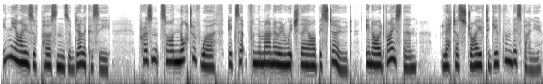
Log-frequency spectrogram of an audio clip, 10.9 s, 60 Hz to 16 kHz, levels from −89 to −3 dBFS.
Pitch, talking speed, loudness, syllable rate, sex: 230 Hz, 180 wpm, -17 LUFS, 5.1 syllables/s, female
